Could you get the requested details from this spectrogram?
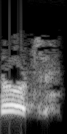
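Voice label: "Dodge", English, GREECE; Allied Flight; CallSign; DCS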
